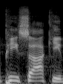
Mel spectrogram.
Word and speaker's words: Psaki: And Jen Psaki, the P is silent, is asked in the briefing room the other day about this.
